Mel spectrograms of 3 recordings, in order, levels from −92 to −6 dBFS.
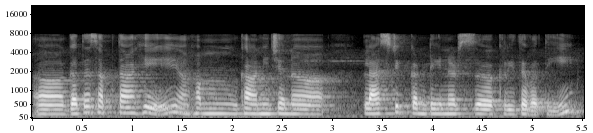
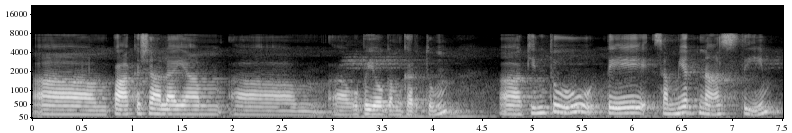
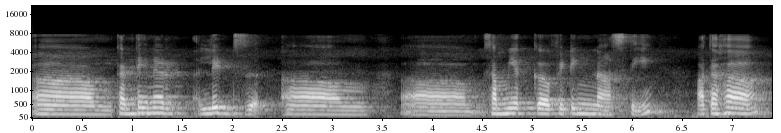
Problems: none marked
